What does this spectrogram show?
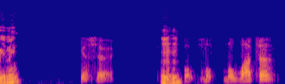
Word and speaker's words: Muata: Muata, am I saying it correctly? Yeah, M-U-A-T-A.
